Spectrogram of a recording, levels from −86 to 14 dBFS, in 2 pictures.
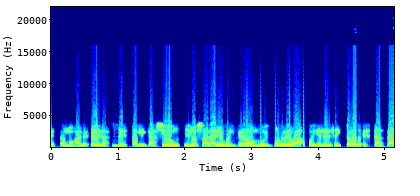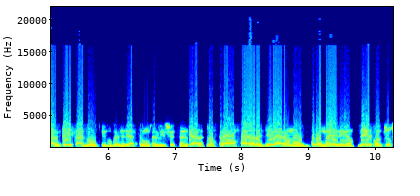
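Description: From 2.93 to 3.79 s there is a train of clicks, most likely caused by interference from nearby equipment or a faulty connection or power supply injecting a repeated pulse into the signal path. The pulses arrive at a steady 4.7 per second, about five in all, each with much the same shape and peaking roughly 15 dB above the surrounding sound. The result is a brief, evenly paced ticking that sits clearly on top of the audio.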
